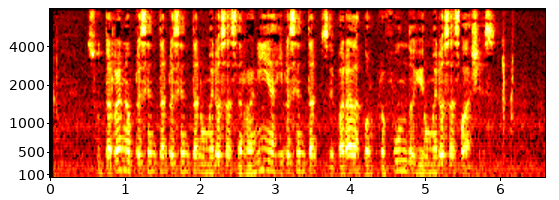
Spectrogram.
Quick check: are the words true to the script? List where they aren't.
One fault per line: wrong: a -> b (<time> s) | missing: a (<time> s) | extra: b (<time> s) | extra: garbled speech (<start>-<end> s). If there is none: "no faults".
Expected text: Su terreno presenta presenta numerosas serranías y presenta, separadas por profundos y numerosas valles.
no faults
